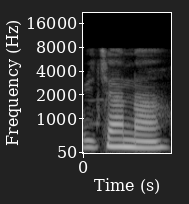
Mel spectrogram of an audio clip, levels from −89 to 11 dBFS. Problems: none marked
